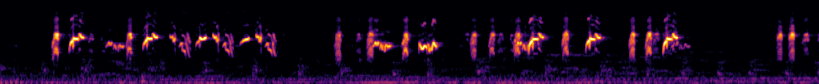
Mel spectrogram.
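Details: Wild sooty-headed bulbul in spirited song toward a rival: a rapid chain of sharp chips and slurred whistled notes, then a pause and another quick run, ending in scattered chips, low hum behind.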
